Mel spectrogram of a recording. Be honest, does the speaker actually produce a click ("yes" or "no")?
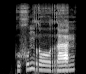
no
